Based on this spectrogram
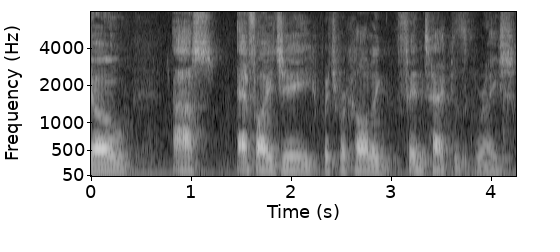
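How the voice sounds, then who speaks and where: A man with an Irish accent sounds somewhat breathy amid audible room echo. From Ireland. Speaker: lawyer moderating a conference panel. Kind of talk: conference panel introduction. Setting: conference stage with audience.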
